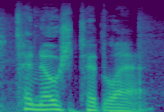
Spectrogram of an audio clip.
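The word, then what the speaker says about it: Tenochtitlan: It's tanoshedlan. And Mayan cities are hard to pronounce, too.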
